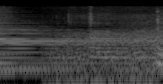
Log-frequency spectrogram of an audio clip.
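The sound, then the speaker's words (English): A steady buzzing of bees hums outdoors in a meadow in Montpelier, Vermont, strongest at the start, then blends into a wash of breezy background noise with no voices. “Today we head out into a meadow in Montpelier where the bees are buzzing to learn about the life of a bumblebee in Vermont.”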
